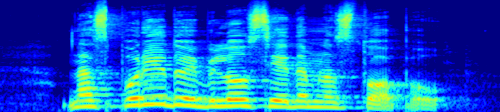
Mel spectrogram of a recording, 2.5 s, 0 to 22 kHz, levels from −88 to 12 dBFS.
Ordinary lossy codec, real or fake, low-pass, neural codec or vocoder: none; real; none; none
